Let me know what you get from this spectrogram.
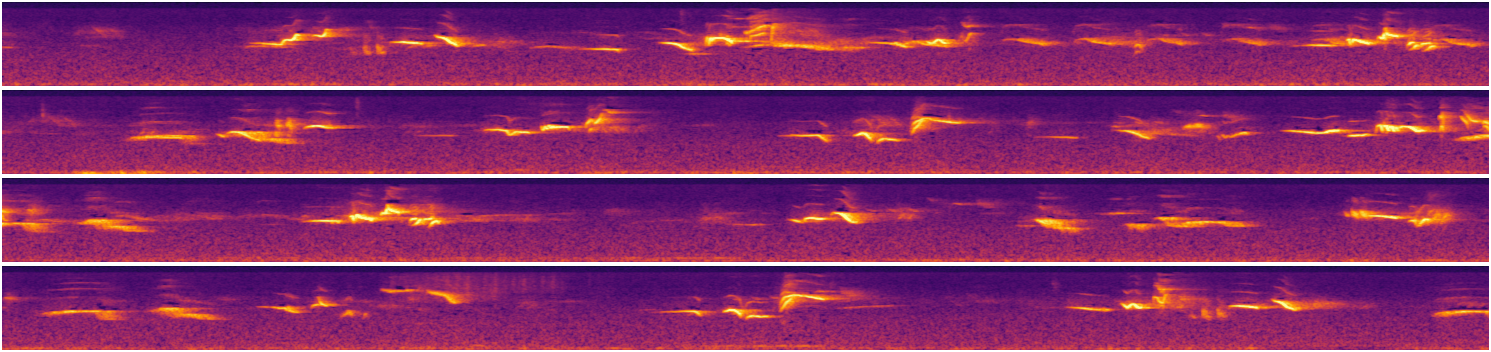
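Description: Birds chirping and twittering: short, quick notes in clusters every second or two.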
